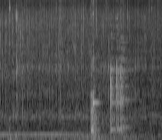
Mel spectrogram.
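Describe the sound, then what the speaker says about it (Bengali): Chicken and vegetables sizzling and frying in a pan for chow mein, with a few scraping stirs of a utensil and soft clinks, close up with no talk. "সুন্দরভাবে নাড়িয়ে ভাজতে হবে নাড়াচাড়া করে"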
